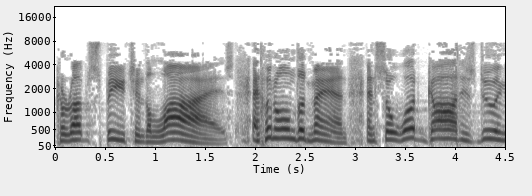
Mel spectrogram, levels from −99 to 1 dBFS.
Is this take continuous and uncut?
no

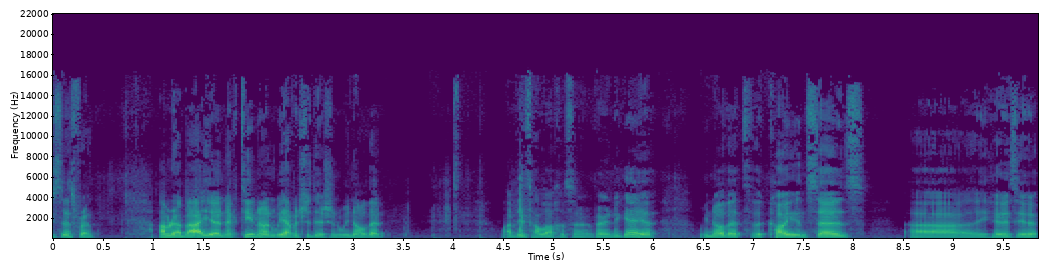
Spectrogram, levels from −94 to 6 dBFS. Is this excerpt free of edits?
yes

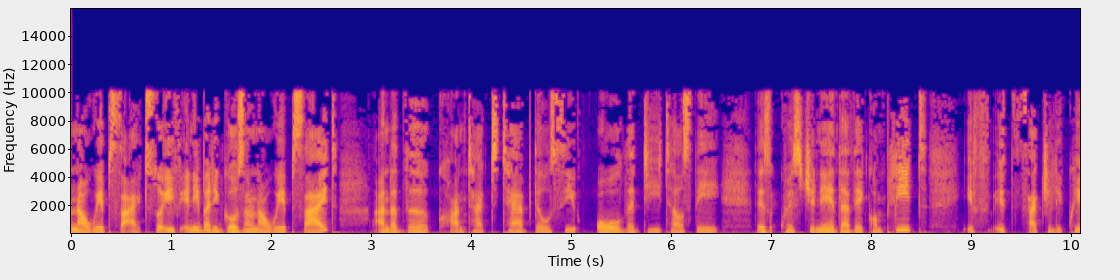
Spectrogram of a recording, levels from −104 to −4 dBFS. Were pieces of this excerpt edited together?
yes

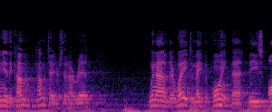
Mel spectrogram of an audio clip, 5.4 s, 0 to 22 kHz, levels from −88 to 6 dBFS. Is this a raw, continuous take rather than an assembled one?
yes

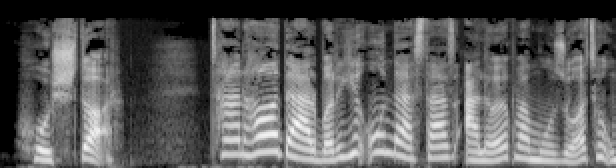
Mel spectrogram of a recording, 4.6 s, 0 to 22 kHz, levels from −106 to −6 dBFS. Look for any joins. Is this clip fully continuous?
yes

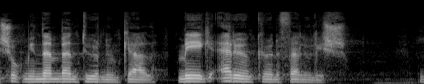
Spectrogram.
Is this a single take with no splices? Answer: no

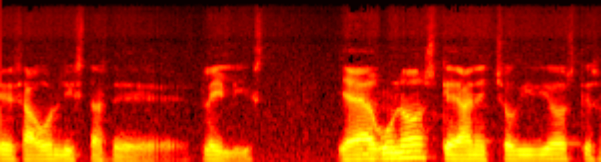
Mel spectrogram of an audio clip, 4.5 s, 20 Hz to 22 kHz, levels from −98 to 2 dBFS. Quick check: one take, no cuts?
yes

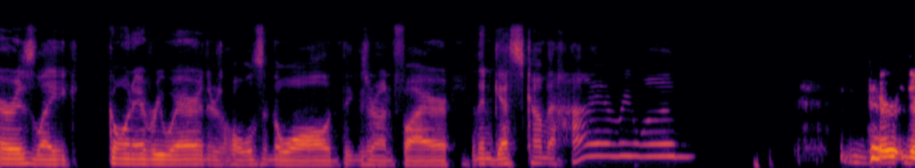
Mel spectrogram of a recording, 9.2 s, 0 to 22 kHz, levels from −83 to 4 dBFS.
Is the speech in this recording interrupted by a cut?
no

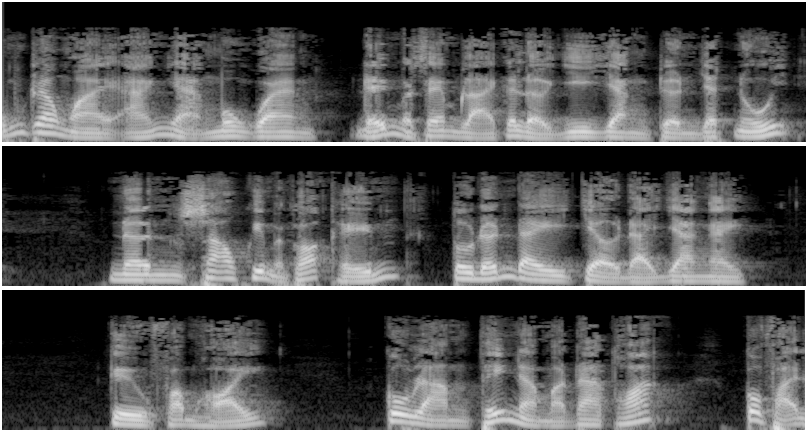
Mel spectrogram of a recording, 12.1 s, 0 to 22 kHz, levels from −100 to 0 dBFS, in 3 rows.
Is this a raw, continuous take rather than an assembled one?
yes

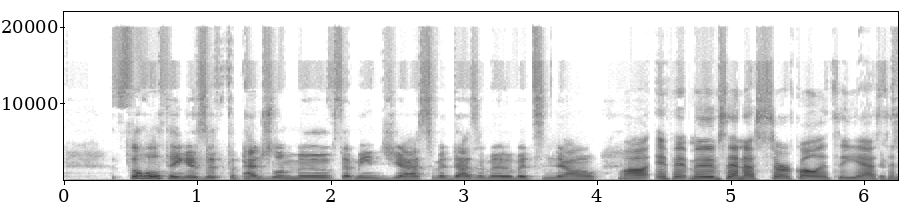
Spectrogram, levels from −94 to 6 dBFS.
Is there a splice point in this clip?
no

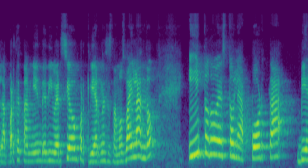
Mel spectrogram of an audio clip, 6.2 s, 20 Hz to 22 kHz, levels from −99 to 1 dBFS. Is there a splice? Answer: yes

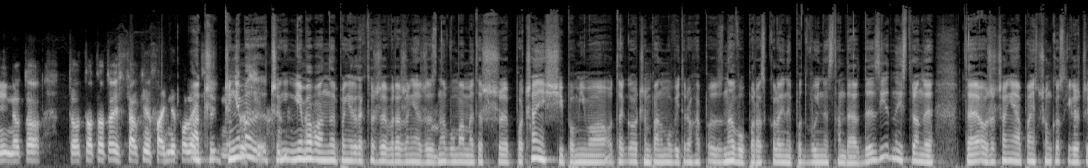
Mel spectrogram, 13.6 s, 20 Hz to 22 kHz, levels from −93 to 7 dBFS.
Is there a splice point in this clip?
no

